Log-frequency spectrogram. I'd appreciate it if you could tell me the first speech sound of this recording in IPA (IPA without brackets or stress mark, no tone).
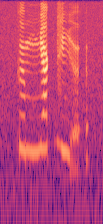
k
